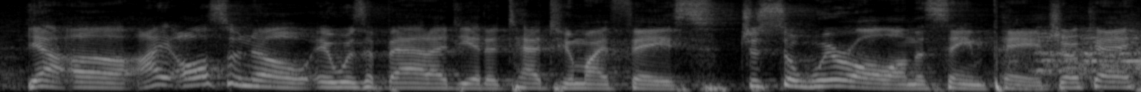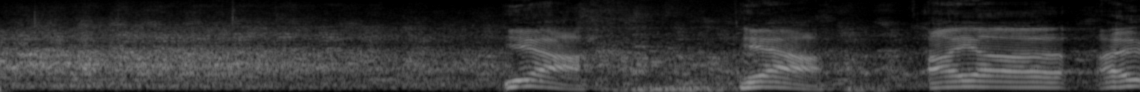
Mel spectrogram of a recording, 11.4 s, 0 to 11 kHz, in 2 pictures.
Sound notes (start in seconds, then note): 5.1 audience laughs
